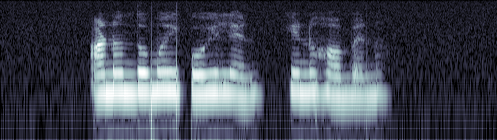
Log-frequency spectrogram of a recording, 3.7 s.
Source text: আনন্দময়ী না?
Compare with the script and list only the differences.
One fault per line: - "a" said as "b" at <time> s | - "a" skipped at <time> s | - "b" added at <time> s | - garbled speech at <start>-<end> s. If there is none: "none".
- "কহিলেন কেন হবে" added at 1.4 s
